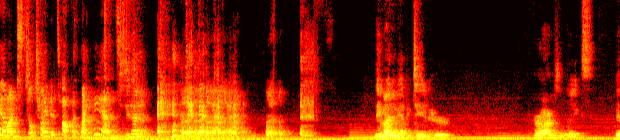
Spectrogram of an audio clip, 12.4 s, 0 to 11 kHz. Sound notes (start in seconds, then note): 5.4 laughing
